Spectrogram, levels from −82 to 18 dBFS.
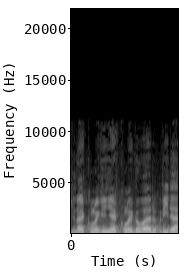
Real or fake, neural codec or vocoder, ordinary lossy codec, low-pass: fake; codec, 44.1 kHz, 7.8 kbps, Pupu-Codec; MP3, 48 kbps; 14.4 kHz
